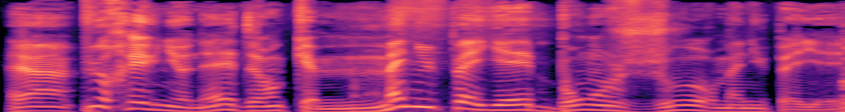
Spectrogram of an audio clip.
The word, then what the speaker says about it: Payet: Non mais c'est vrai parce que à la Réunion le T de Payet se prononce, ouais. – Figurez-vous. Et c'est ce qui fait déjà la première particularité du bonhomme que je suis, c'est-à-dire que ce n'est pas un T muet.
